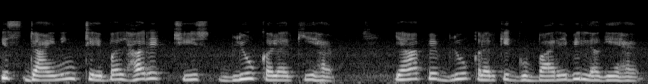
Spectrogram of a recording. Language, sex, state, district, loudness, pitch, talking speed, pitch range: Hindi, female, Telangana, Hyderabad, -18 LUFS, 215 Hz, 175 wpm, 195-240 Hz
